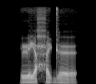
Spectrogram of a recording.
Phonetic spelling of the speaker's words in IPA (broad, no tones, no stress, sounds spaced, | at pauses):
ɭ e ħ i ɖ œ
